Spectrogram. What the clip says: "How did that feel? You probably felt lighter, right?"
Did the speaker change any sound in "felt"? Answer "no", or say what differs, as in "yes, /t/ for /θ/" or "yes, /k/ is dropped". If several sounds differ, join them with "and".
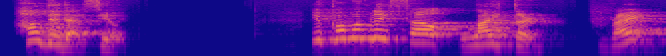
no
